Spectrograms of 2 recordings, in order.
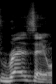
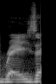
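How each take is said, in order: First: REZE with a short first vowel, "REZ-ay"; insisted pronunciation. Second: REZE with a long first vowel, "RAY-zay"; corrected pronunciation. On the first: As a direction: say Reze as "rez-ay", correcting someone. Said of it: "It's not Reze". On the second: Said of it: "people love to be like". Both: Acted.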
